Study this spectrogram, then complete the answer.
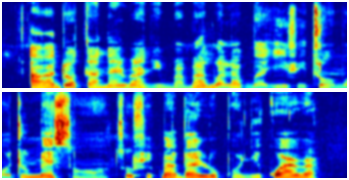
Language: Yoruba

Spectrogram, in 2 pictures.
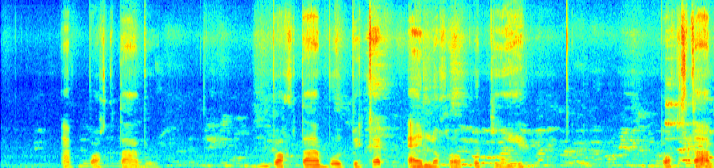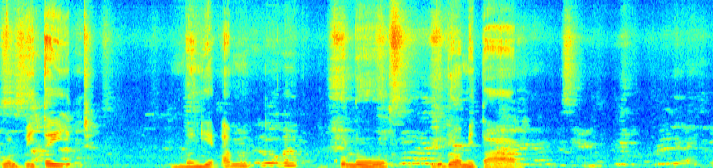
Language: Wolof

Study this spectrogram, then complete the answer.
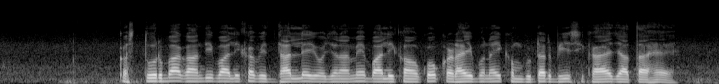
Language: Hindi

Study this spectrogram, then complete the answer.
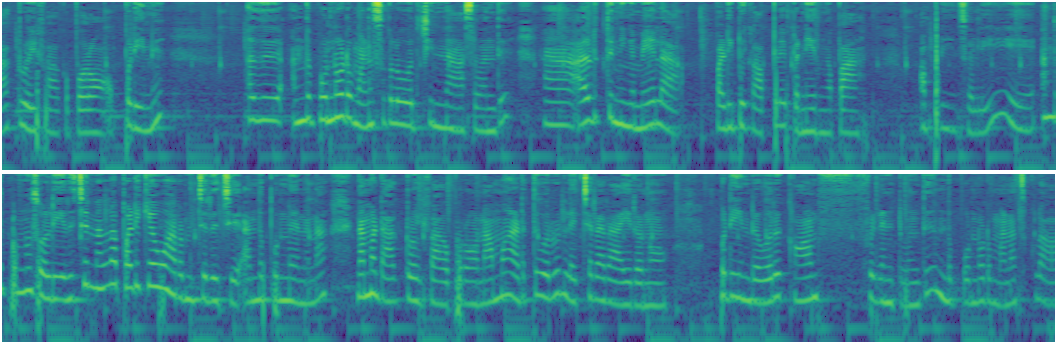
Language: Tamil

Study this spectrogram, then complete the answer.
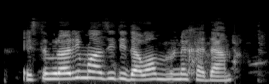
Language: Pashto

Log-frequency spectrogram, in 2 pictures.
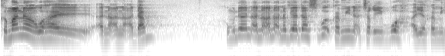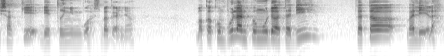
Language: Malay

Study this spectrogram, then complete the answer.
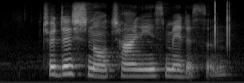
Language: English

